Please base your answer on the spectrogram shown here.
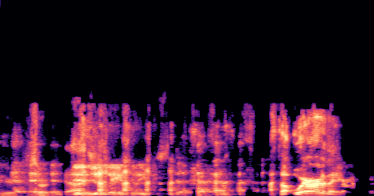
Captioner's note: laughs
